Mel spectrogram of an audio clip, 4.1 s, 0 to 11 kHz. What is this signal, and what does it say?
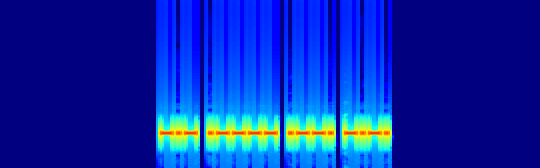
Morse code, heard as a keyed tone, about 40 wpm, 700 Hz. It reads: K1PC
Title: USA Call Signs - 4 Characters - 6x Character Spacing - 40wpm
